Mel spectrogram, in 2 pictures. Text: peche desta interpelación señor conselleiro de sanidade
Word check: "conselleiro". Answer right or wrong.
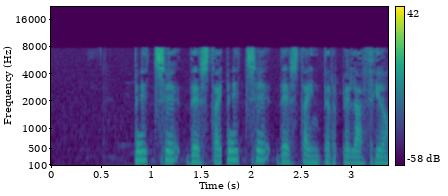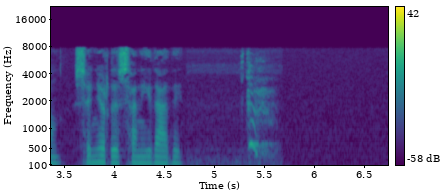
wrong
